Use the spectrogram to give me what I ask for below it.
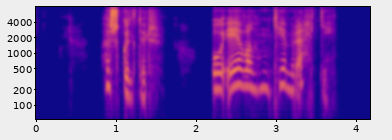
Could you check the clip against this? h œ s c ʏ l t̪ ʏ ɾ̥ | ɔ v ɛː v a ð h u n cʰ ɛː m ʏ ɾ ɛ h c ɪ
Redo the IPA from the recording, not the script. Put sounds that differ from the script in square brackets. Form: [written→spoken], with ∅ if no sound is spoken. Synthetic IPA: h œ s [c→k] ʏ l t̪ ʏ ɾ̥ | ɔ [v→ɣ] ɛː v a ð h u n cʰ ɛː m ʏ ɾ ɛ h c ɪ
